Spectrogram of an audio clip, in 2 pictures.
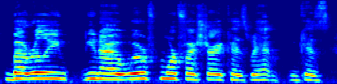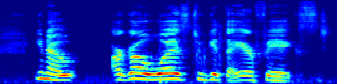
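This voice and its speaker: Middle-aged Southern woman vlogger, chatty and folksy, slightly raised pitch, asthmatic cough. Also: steady tone, a little slow. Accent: Southern US (Alabama). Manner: chatty, folksy, says y'all often. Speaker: crafting vlogger. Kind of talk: casual chat to viewers.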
